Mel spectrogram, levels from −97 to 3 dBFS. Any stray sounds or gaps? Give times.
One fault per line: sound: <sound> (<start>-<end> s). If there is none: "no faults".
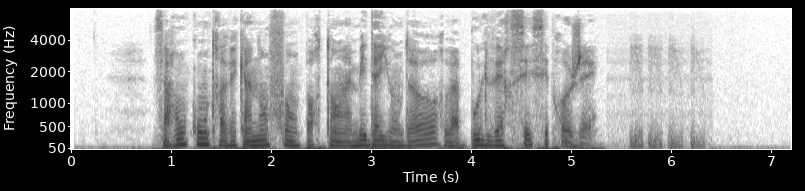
sound: laugh (5.6-6.3 s)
